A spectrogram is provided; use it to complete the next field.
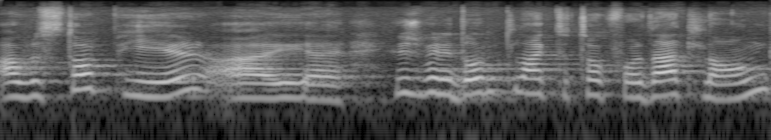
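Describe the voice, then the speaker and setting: Amid noticeable background noise and audible room echo, a woman speaks with a fairly high pitch and fairly even intonation. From Lebanon. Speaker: education researcher. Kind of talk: lecture. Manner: halting.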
